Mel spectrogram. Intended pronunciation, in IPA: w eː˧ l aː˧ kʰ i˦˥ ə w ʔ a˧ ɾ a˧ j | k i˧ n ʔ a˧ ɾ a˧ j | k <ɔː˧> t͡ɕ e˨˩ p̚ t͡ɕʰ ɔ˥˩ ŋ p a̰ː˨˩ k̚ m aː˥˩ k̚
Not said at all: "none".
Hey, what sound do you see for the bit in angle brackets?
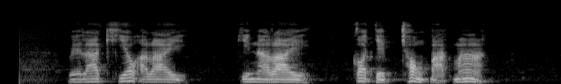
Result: ɔː˥˩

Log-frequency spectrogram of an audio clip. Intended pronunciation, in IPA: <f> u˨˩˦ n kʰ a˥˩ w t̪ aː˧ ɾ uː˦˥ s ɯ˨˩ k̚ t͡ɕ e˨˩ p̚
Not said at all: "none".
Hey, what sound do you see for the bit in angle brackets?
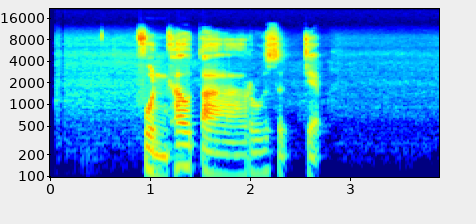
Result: f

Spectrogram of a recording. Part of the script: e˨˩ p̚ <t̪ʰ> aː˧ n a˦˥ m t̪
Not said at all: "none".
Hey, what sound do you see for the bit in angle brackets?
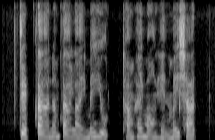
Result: t̪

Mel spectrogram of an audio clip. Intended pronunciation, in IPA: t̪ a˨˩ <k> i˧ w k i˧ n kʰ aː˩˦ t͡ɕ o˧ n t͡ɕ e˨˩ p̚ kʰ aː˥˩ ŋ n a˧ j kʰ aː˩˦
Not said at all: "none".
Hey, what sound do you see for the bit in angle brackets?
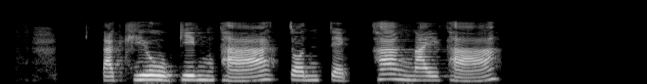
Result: kʰ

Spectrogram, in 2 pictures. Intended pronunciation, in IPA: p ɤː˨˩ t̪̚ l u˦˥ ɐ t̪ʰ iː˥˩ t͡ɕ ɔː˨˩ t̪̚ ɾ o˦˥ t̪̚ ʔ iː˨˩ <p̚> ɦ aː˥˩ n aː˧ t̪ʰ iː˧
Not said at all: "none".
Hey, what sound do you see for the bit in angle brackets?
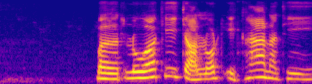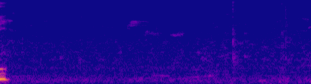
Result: k̚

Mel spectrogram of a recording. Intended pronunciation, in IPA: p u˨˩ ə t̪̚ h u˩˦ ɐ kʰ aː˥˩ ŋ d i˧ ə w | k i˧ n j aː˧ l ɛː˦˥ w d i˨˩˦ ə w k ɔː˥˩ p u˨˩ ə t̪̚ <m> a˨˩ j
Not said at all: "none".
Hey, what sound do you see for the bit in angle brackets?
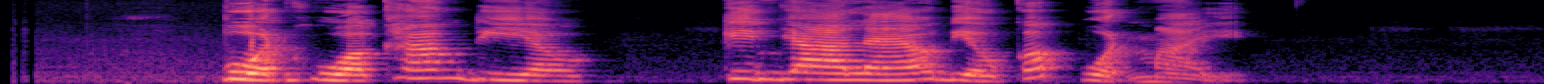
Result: m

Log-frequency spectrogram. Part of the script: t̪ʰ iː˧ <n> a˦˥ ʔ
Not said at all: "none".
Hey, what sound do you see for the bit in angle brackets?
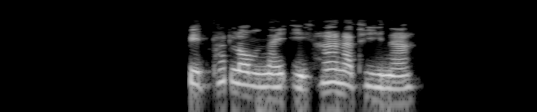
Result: n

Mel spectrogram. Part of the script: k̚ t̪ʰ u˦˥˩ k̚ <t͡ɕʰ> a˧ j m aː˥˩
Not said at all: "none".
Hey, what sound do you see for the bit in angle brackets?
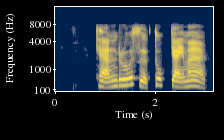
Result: t͡ɕ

